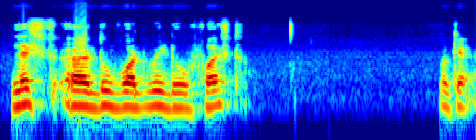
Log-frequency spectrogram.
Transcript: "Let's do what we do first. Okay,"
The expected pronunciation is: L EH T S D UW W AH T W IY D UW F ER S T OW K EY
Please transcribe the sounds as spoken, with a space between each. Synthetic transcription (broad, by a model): L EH T S D UW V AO T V IY D UW F ER S T OW K EY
